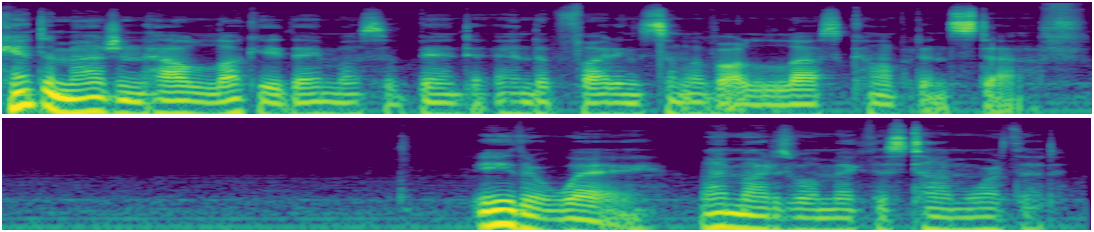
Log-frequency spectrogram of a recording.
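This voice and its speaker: Man acting a smug villain, low deep male voice, flirtatious, taunting drawl, intimate ASMR romance roleplay. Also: steady tone, a little slow, vocal fry, dark tone, slight background noise. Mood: commanding, teasing. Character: smug, teasing male villain fond of the enemy. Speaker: audio roleplay voice actor.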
